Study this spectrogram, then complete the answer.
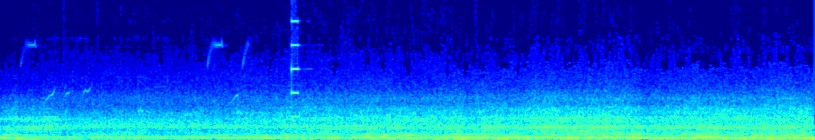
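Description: Several racing cars roar together in a pack.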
